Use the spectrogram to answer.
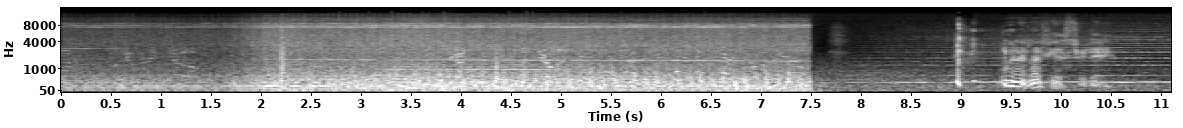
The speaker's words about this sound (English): As they do so, the downdraft spews up snow that lies peacefully on the ground. As the blades slow down, Rob and his co-pilot leave the helicopter.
